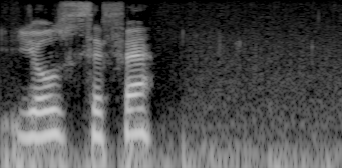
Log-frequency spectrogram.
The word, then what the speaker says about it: Yosef: José, que no original hebraico escreve-se e pronuncia-se Yosefé.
